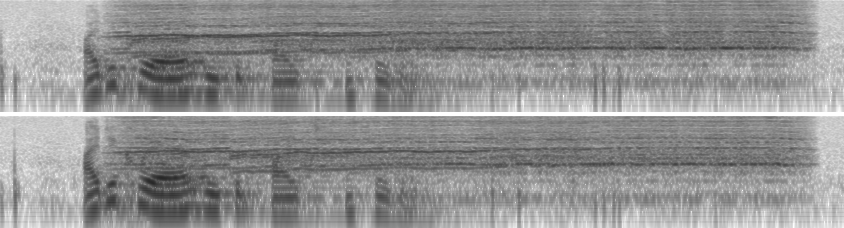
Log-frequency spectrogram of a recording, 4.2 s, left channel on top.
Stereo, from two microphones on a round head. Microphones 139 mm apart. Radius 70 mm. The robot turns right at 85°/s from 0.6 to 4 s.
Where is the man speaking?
110° right, 0.7 m; by 2.2 s 25° left, 0.7 m.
